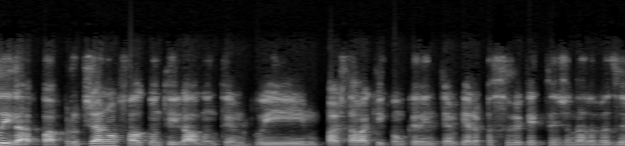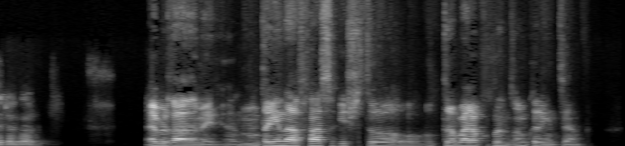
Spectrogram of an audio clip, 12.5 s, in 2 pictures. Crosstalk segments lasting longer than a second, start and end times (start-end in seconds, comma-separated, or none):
none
